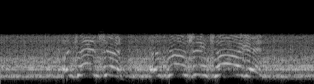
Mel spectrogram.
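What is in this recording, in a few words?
English near waypoint mood high; speech; War Thunder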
